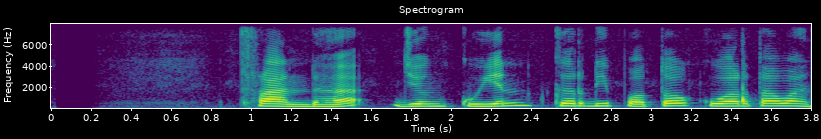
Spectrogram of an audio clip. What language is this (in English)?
Sundanese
